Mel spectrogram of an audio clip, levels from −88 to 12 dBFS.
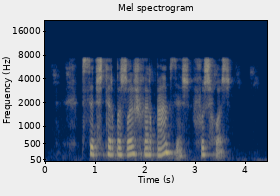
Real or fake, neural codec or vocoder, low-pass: fake; codec, 16 kHz, 4 kbps, FunCodec, trained on Chinese and English, 50 frames a second; 7.2 kHz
